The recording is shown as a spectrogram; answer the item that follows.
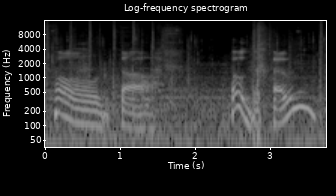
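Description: A man's put-on character voice at medium pitch over clear background noise. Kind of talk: gameplay commentary. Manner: comedic, mock-serious.

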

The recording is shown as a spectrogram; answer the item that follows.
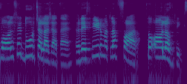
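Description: A woman is heard against a quiet background. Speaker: biology teacher. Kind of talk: lecture. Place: studio.

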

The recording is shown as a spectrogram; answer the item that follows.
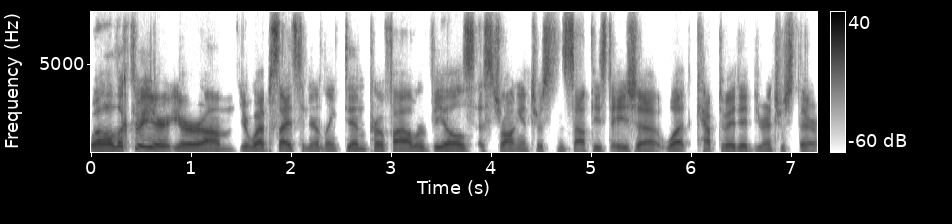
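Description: A man's medium-pitched voice, bright and sharp in tone, at a fairly quick pace with hardly any pauses and ordinary pitch variation, dry with no echo against a quiet background. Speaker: talk show host. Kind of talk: moderated interview show. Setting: video call. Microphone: video call.

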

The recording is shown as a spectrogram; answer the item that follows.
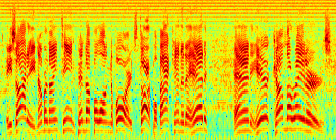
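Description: A man speaks in a raised, projected voice, extremely high in pitch, at a moderate pace. The sound is dry with no echo, and faint music plays in the background. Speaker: play-by-play announcer. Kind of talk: live sports commentary.

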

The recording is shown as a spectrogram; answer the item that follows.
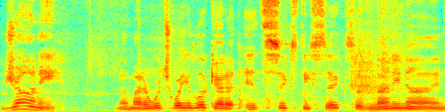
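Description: Over light background noise, a man talks at a very slow pace with lively intonation. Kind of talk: live box break commentary. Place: studio.

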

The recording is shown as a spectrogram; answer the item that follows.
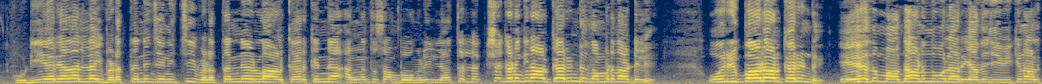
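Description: This man's voice sits at an extremely high pitch. His tone is animated, bright and sharp. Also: dry sound with no echo. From Kerala. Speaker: social media commentator. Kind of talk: political monologue to camera. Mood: angry protest. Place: car. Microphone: phone near.

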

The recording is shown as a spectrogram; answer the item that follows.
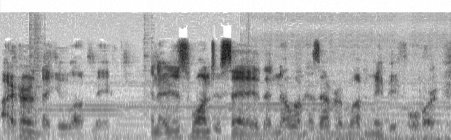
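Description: A gruff, put-on character voice from a man, fairly low in pitch and at a fairly quick pace, with clear music in the background.

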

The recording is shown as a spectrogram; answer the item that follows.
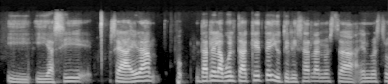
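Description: In a dry sound with no echo and a quiet background, the speaker talks at a fairly slow pace with a Spanish accent and ordinary pitch variation. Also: woman. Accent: Peninsular Spanish. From Spain. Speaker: choreographer and bookseller. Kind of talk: Q&A after a performance. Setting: university auditorium with audience. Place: stage. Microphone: handheld.

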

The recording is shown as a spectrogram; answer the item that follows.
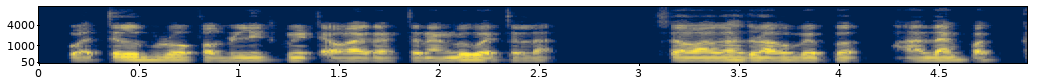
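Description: The speaker is a man with a medium pitch. The sound is dry and close with no echo. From Chikkodi, Belagavi district, north Karnataka. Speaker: social media content creator. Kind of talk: casual Q&A with viewers.

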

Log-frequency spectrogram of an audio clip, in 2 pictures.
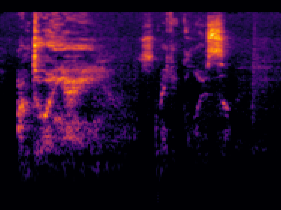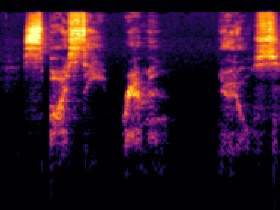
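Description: Whispering, a man goes at a fairly slow pace. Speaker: vlogger. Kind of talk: casual vlog chat. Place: home room. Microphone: phone near.

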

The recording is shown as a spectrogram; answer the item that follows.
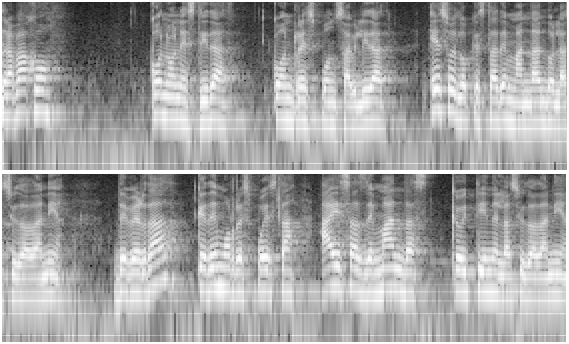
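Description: Pitched fairly low, a woman talks at a moderate pace with ordinary pitch variation and very even loudness, with audible room echo around her. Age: 40s. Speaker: political candidate. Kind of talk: campaign interview.

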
